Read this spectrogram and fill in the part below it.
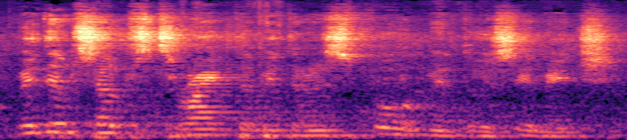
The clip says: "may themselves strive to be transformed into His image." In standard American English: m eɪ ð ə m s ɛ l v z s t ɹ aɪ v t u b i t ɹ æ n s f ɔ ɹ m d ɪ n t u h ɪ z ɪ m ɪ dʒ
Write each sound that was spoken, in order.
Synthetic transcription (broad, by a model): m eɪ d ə m s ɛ l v s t ɹ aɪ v t u b i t ɹ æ n s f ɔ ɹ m ɪ n t u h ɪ s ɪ m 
